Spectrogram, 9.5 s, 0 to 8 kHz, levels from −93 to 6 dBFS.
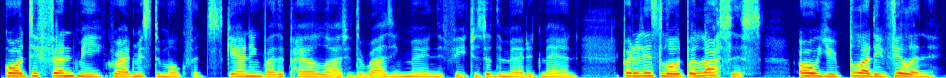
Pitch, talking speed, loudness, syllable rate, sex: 220 Hz, 185 wpm, -19 LUFS, 5.0 syllables/s, female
